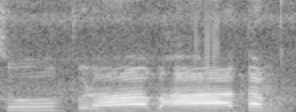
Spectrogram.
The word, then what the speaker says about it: সুপ্রভাতম: রয়েছে আমার ভাতম ভাতম তাহলে সুপ্রভাতম ভাটা কিন্তু দীর্ঘ বোঝা গেল সুপ্রভাতম তাহলে সুপ্রভাতটা উচ্চারণ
